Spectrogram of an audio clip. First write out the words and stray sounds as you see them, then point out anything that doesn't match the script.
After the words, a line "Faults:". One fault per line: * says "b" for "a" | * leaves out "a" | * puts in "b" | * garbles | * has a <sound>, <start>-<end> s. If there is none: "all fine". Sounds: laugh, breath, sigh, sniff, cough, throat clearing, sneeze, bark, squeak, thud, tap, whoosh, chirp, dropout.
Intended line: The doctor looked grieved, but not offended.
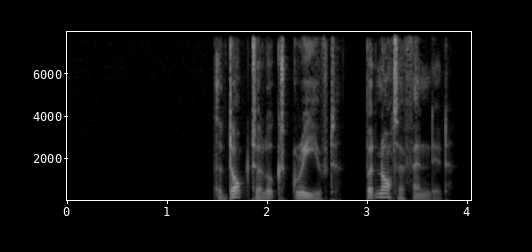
The doctor looked grieved, but not offended.
Faults:
all fine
